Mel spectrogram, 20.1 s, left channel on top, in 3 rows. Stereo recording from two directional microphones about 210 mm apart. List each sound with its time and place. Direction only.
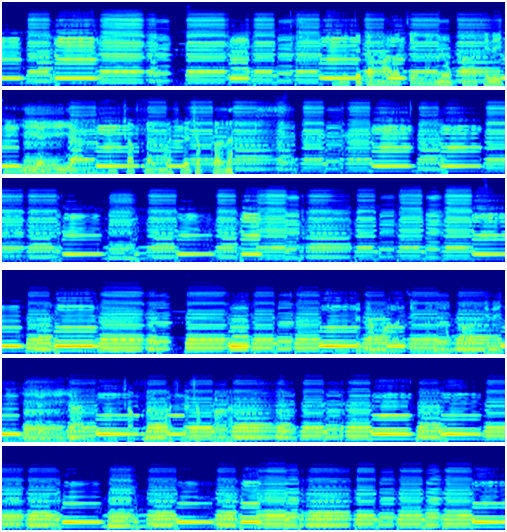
0.0 s harmonica: 20° right (ahead or behind)
0.3 s harmonica: 35° right (ahead or behind)
2.5 s music: 35° right (ahead or behind)
4.7 s music: 15° left (ahead or behind)
7.9 s music: 25° right (ahead or behind)
8.9 s music: 15° left (ahead or behind)
9.4 s music: 35° right (ahead or behind)
11.6 s saxophone: 25° right (ahead or behind)
13.7 s music: 35° right (ahead or behind)
19.5 s music: 35° right (ahead or behind)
